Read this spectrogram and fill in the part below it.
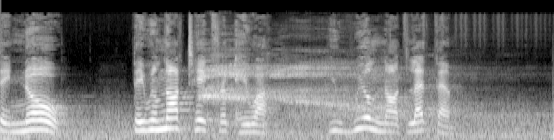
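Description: A woman speaks forcefully and with emotion.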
